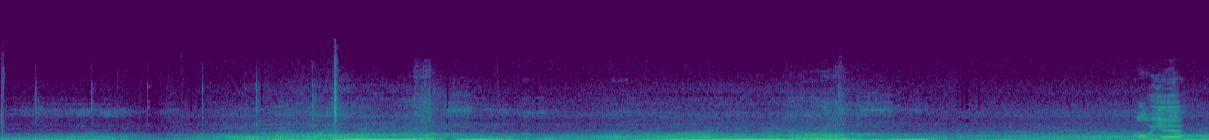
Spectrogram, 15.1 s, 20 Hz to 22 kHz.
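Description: A 356cc Daihatsu Fellow Max driving along a road at about 30 mph, its small engine droning loudly and steadily with rising and falling revs as it changes speed, while people talk inside the car.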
